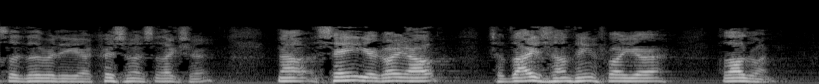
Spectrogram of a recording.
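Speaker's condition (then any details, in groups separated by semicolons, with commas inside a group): Stroke with facial paralysis; a little over a year since stroke, undergoing therapy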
